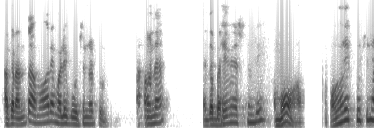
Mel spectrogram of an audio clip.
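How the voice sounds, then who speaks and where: A man as a spiritual teacher giving a devotional discourse. He often asks his listeners "right?" and chants seed syllables slowly. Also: sits high, a little mellow, no room sound, muffled recording.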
